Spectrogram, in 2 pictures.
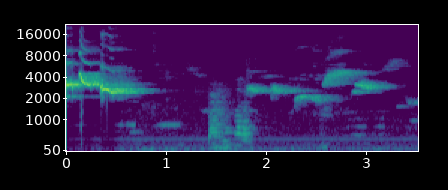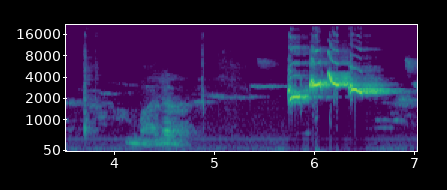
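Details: Orange-headed thrush lure song meant to set quiet birds singing: a strong whistled phrase opens and another closes, with faint softer notes and chatter in between.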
